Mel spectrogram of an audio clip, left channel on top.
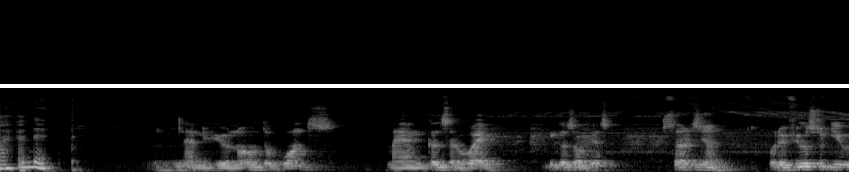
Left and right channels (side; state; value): left; silent; 56 dB below the other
